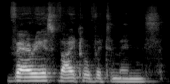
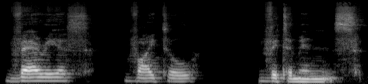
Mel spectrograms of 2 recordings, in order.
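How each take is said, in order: First: The phrase is spoken at a natural speed. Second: The phrase is spoken slowly and carefully. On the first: "I'll then read once again at a more natural pace" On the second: "I will read once slowly for you to grasp the words"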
